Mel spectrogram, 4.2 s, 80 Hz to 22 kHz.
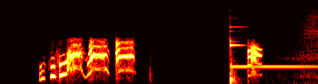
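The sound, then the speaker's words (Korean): In a sound-imitation contest, a 30-year-old woman imitates a monkey with four quick, wavering hoots in a row, fairly loud. After a pause comes a sharp bell-like ding with a lingering tone, marking the attempt as a failure. “서른 살 여성분이 하는 원숭이 들어보겠습니다.”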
